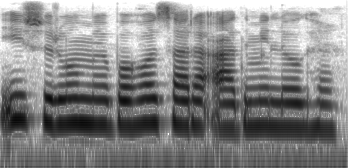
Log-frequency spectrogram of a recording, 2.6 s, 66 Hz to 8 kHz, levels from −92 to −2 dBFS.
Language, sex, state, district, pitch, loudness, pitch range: Hindi, female, Jharkhand, Palamu, 225 Hz, -14 LUFS, 215-240 Hz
